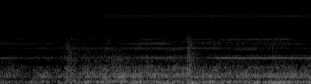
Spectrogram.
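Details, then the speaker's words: EGO Power+ 56V rapid battery charger charging a battery, phone held close; constant airy whoosh with a faint steady whine, no ticking or grinding, fan fairly loud though said to be quiet, normal charger cooling fan noise. "I was told the charger is a no noisy unit. I don't know if you can hear it. Let me bring it up closer. >> [snorts] >> It is kind of noisy."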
